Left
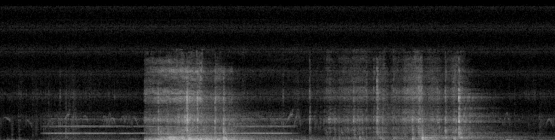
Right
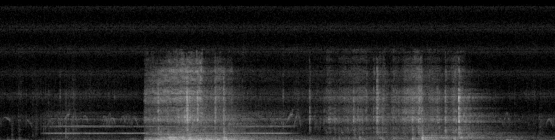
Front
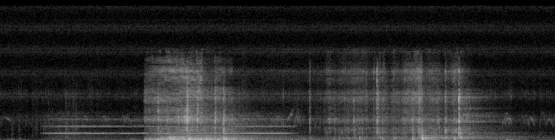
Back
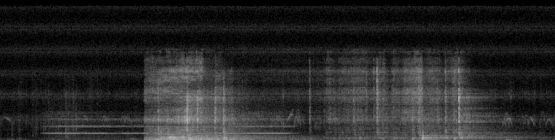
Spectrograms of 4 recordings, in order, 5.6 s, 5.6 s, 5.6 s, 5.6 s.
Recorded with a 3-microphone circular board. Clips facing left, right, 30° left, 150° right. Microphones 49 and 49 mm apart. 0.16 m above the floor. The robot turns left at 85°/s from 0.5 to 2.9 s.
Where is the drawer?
150° left, 0.9 m; by 4.7 s 25° left, 0.9 m.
